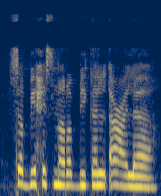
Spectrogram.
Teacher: پھر بغیر حرکت کے یا, ٹھیک ہے, کبھی یا آپ نے نوٹ کیا کہ کبھی خالی ہوتی, اس پہ کچھ نہیں ہوتا, سکون بھی نہیں ہوتی. تو بغیر حرکت کے یا سے پہلے زبر ہو, وقف میں کھڑی زبر کے برابر لمبا کر کے پڑھیں گے.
